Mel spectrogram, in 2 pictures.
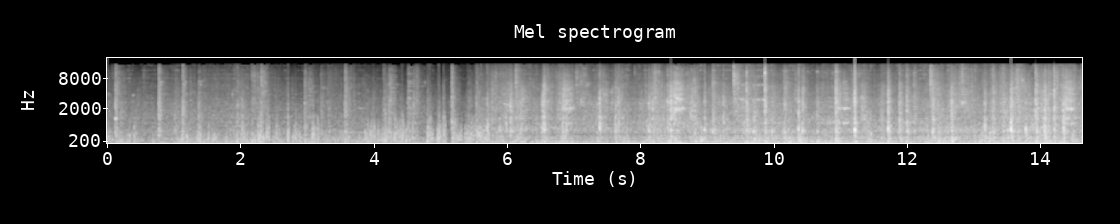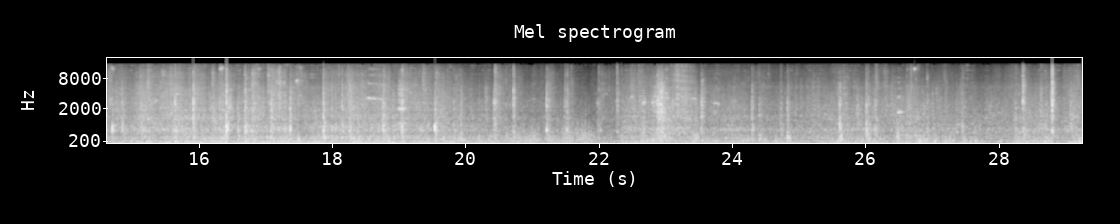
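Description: Narrow-gauge steam train's passenger cars rolling along the track, heard from on board: a steady rumbling clatter of wheels over the rails, with many sharp clicks throughout.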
